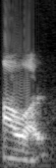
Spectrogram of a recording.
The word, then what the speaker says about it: hour: যেমন এন আওয়ার, এখানে কি এইস উচ্চারিত হইতেছে না, উচ্চারণ হইতেছে না, তাহলে এইস যদি হচ্ছে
